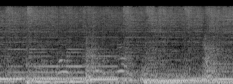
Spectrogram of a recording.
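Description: Live rock and roll band playing: electric guitar over slapped upright double bass and a drum kit, with a steady, unbroken beat.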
